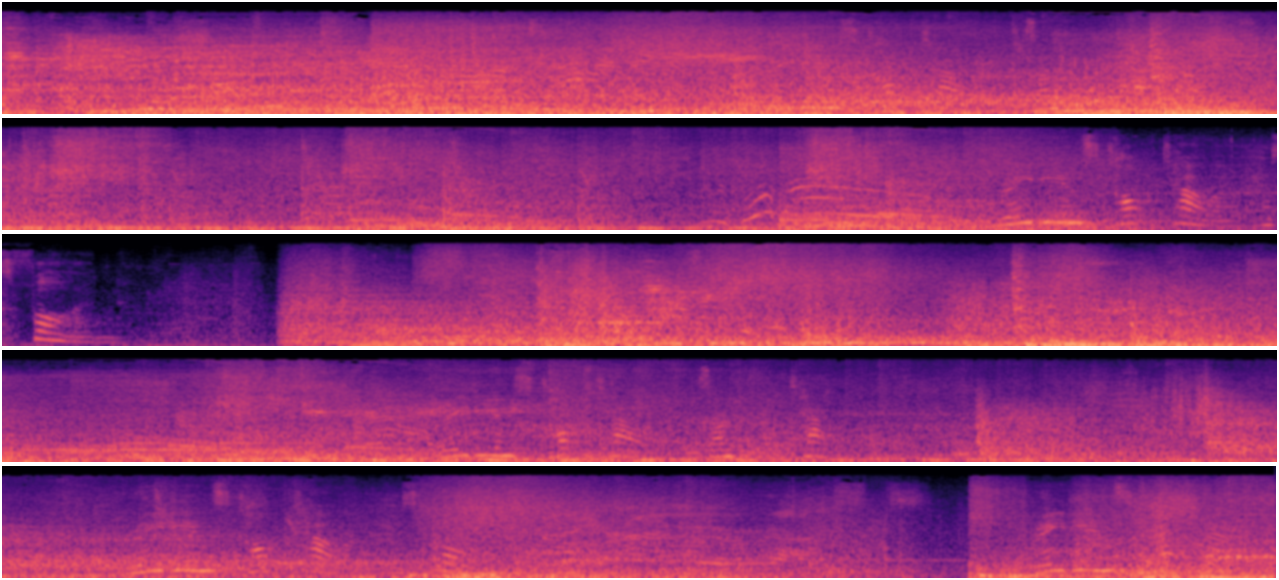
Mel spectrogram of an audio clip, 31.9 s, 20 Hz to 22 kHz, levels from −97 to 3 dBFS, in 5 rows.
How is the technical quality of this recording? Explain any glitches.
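One glitch stands out: a brief stretch of chunks out of order from 25.97 to 26.00 s. One 10 ms block of audio was delivered late and slotted in two chunks after where it belonged, so the stream plays its neighbours first and the delayed block afterwards. Nothing goes missing, but the reshuffled 30 ms window has three abrupt seams where mismatched waveforms meet. The result is a tiny jumbled flutter.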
